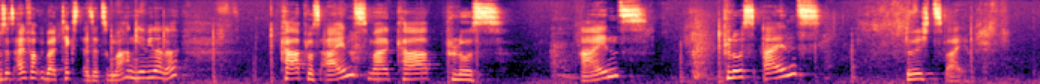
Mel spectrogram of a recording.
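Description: A woman speaks calmly, as if lecturing, close by.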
